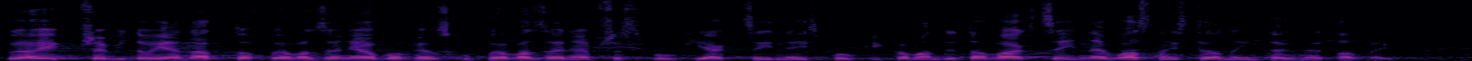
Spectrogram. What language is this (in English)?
Polish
